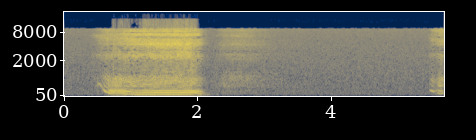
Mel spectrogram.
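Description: One loud, low, rattling snore on the in-breath lasting about a second and a half, followed by quiet, then the next snore beginning.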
